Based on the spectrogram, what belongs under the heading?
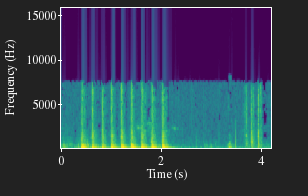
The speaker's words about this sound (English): Better knock on the door instead of calling out. Yeah, I will.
